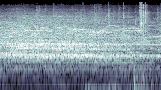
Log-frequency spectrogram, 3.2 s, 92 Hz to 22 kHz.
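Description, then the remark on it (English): A large live crowd at the 2019 Grand Beatbox Battle finals in Poland cheers and whoops continuously, a dense, loud roar of many voices with sharp shouts rising near the end. “Crowd, are you ready? Yeah! You can do better than that. Get that energy.”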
